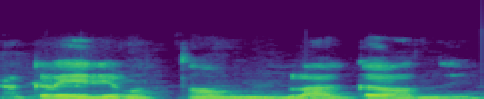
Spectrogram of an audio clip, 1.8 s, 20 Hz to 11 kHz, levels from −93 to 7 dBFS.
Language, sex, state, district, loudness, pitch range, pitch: Telugu, male, Telangana, Nalgonda, -14 LUFS, 115-130 Hz, 125 Hz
